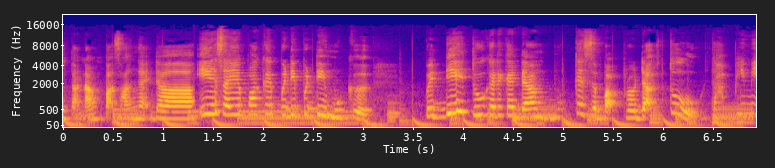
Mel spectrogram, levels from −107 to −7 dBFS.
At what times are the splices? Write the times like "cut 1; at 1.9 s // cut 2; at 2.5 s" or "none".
cut 1; at 1.3 s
